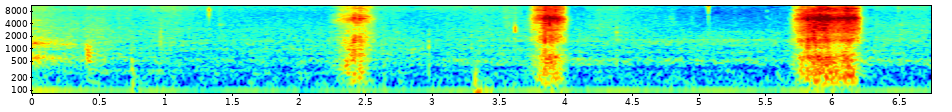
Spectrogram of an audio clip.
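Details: Three wet sneezes, each louder than the last, in a quiet room.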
